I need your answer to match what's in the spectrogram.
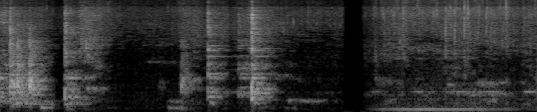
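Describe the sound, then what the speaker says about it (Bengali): Fried pointed gourd stir-fried with spices in a pan, scattered scraping and stirring clatters with quiet pauses, then a soft steady sizzle and a low hum toward the end. "পটলটা এখন মশলার সাথে নেড়ে ছেড়ে ভালো করে মশলার সাথে ভেজে নিতে হবে"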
